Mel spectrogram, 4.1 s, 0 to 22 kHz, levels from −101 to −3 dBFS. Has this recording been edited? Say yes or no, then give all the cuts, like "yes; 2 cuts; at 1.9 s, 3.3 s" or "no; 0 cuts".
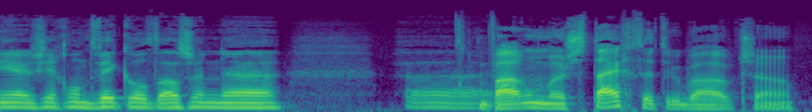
no; 0 cuts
